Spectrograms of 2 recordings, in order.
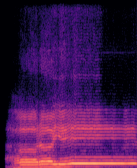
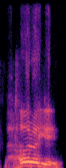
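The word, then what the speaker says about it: हरये: Haraye, haraye. Esses 2 primeiros A's, eles são breves, ok? Então, haraye. E o E, ele é fechado e tem uma tonicidade aí, né? Haraye.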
